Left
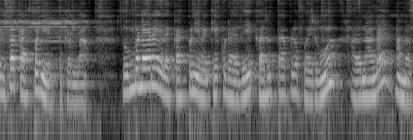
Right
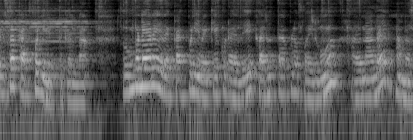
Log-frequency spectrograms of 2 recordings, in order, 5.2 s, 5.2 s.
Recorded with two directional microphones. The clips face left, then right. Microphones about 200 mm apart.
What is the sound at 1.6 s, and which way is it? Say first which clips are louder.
A woman's voice: left 3 dB; 50° left (ahead or behind).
